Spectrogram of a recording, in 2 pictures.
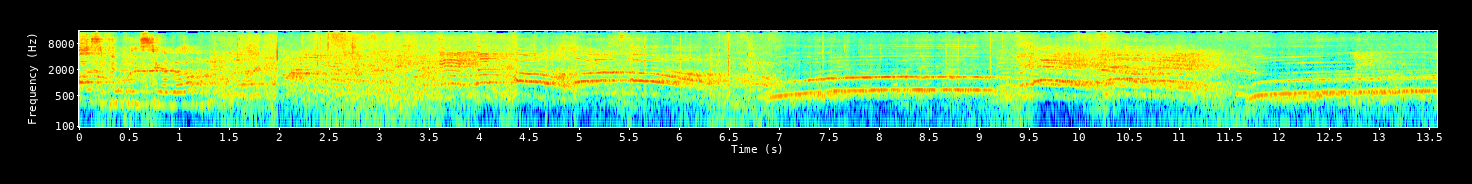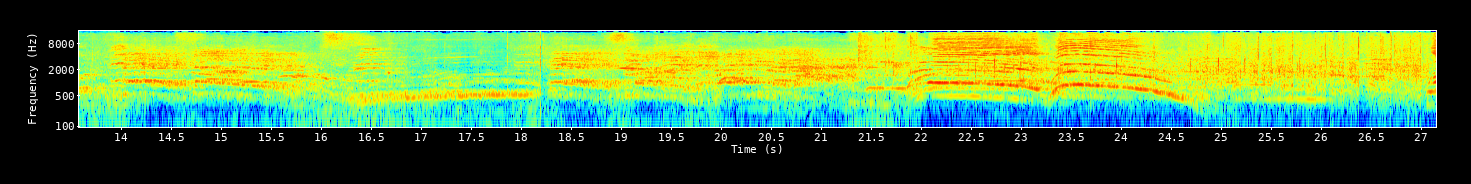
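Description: A school class chanting a spirited cheer together at a pep rally, rhythmic young voices rising and falling in repeated phrases over steady crowd noise and clapping, with a louder burst of shouting near the end.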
